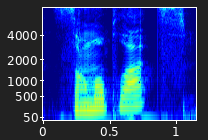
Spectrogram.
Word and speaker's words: Sammelplatz: I have named the business Sammelplatz. Say it again. Sammelplatz. It is. Spell it.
